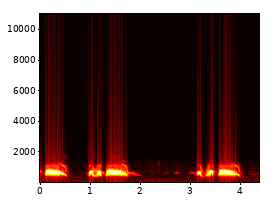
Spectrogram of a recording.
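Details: Spotted dove repeating its 'thúc gù' coo, used to excite and train other birds: soft low phrases of two short notes plus a long vibrating croo, about every two seconds, clean background.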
